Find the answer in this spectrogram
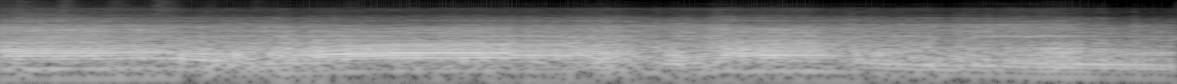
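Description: KTM dual-sport motorcycle's single-cylinder engine running under way on a gravel trail, heard from the bike itself. The revs rise and ease off twice, about a second and a half in and again near four seconds.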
